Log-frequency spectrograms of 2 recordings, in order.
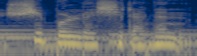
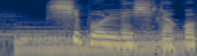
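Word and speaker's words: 쉽볼렛: 그가 에브라힘 사람이 아니라고 하면 그에게 쉬볼렛이라는 말을 발음하게 하였다. 그러나 그가 그 말을 제대로 발음하지 못하고 시올렛이라고 발음하면 길라 사람들이 그를 붙들어 요단강 나루터에서 죽였다.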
